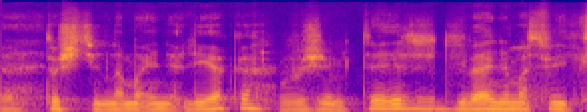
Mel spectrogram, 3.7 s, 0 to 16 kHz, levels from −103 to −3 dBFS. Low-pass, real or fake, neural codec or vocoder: 14.4 kHz; fake; codec, 44.1 kHz, 7.8 kbps, DAC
